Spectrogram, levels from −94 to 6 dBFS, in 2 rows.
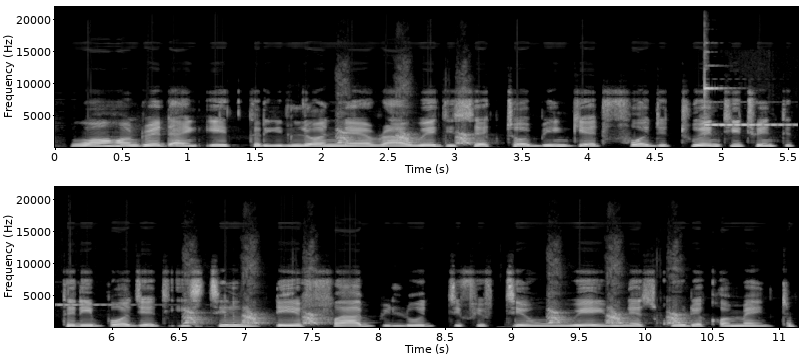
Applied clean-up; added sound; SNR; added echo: none; Bark + Bicycle bell; 8 dB; none.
